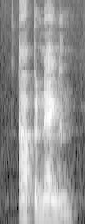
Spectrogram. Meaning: Apennines
- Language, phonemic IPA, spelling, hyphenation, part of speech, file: Dutch, /ˌaː.pəˈnɛi̯.nə(n)/, Apennijnen, Apen‧nij‧nen, proper noun, Nl-Apennijnen.ogg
